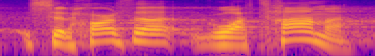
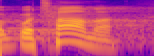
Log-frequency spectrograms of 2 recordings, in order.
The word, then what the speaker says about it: Siddhartha Gautama: I always have a hard time pronouncing his name but it's Siddhartha Gautama. There we go, Gautama.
